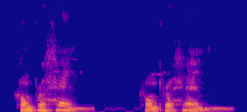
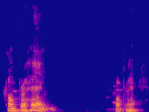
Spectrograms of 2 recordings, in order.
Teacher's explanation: And even a little bit higher. So it's comprehend, hen, goes up a bit.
